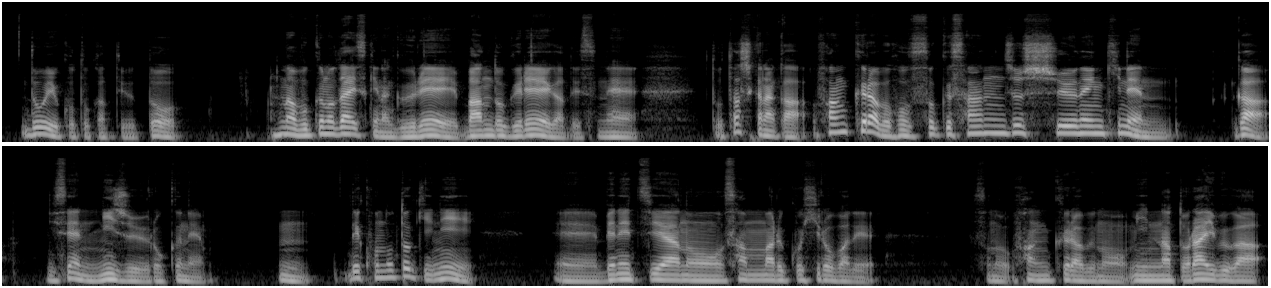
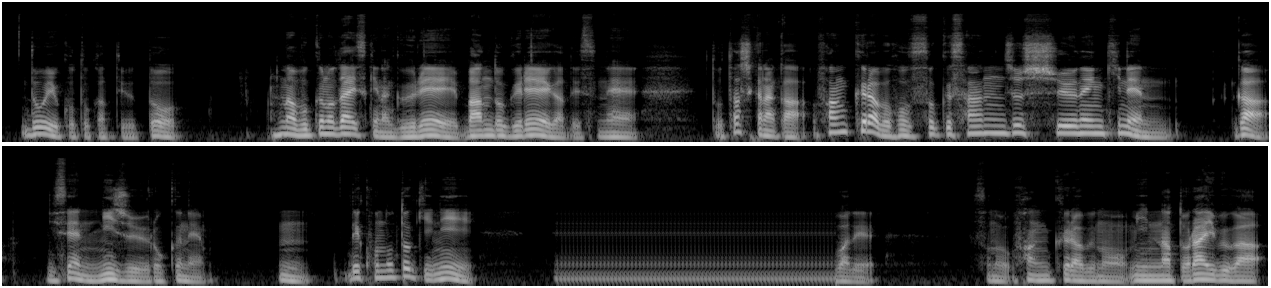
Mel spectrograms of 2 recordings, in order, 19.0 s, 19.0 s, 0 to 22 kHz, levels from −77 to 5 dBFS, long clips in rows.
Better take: first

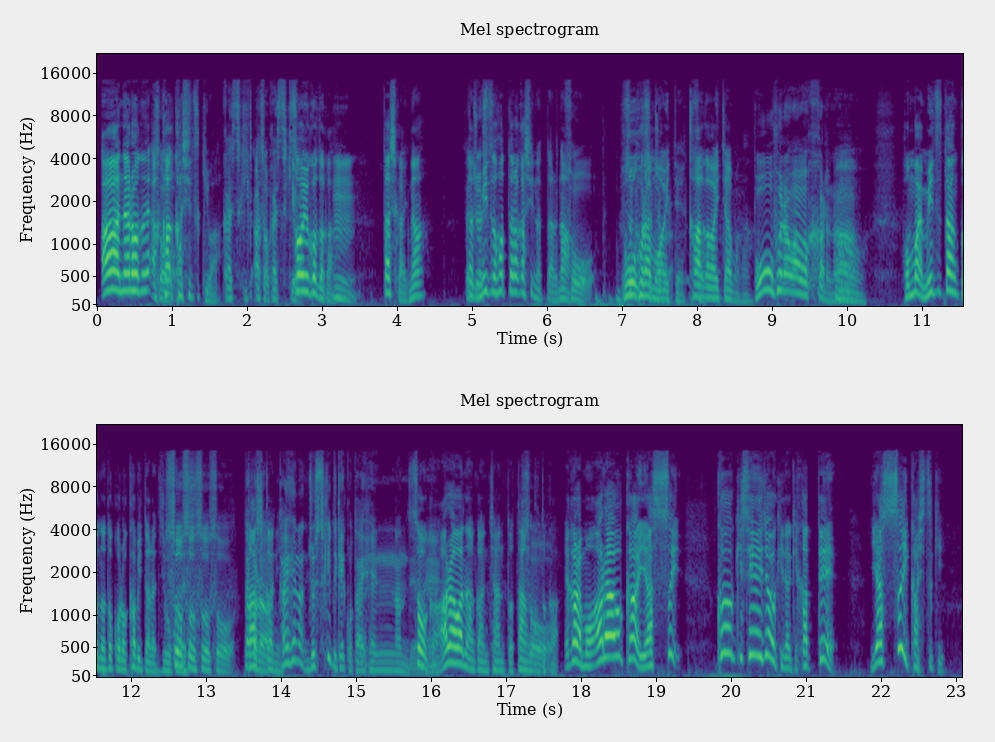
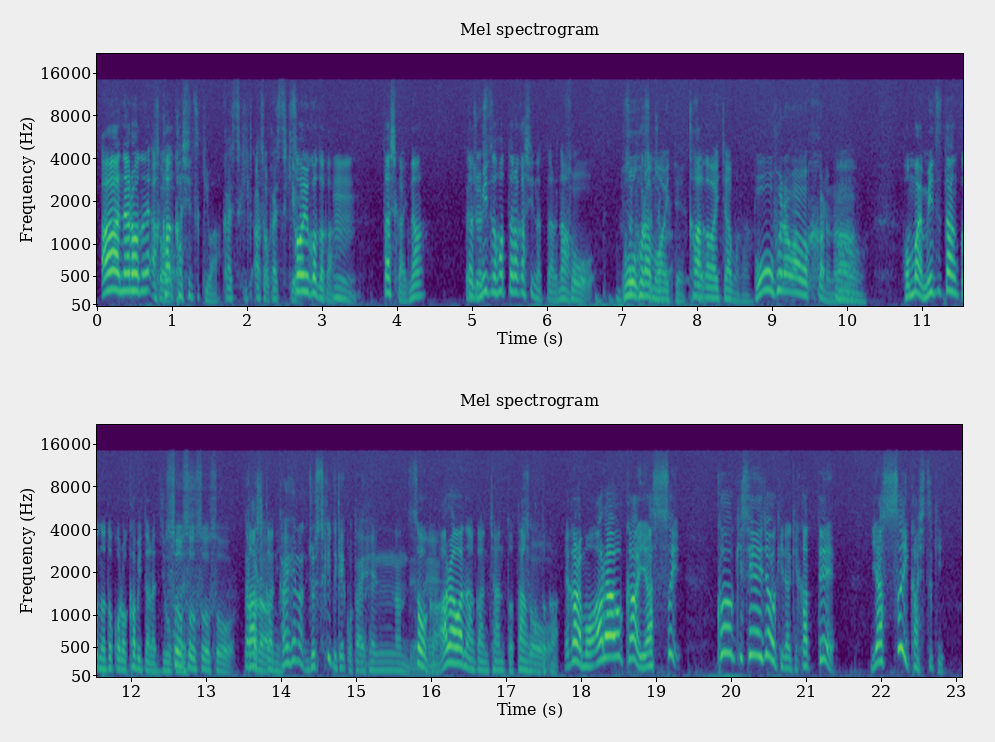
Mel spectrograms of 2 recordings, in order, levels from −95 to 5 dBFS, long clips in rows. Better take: first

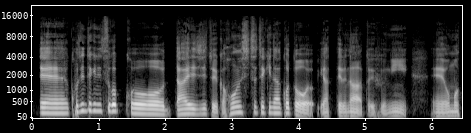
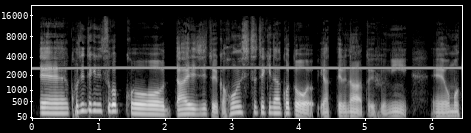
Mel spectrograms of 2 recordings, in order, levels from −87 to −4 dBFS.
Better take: first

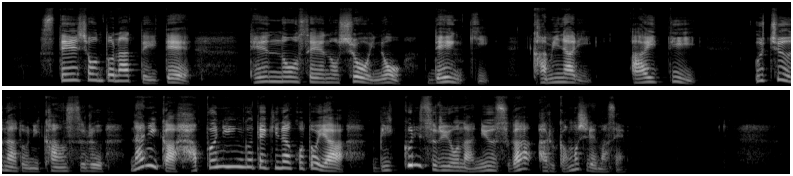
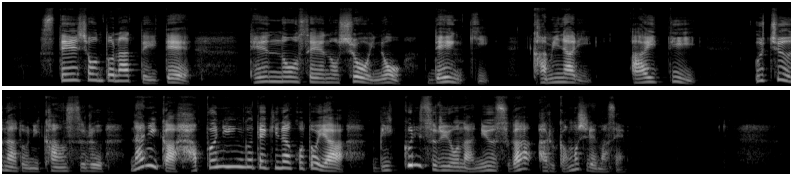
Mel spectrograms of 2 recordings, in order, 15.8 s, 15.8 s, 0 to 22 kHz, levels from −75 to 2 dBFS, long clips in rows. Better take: neither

